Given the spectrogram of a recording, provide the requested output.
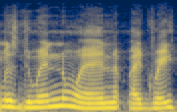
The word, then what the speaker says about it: Nguyen: So Flaws tweeted out, yes, her name is Ningyun, my grade 6 classmate. Nguyen. Wait, what did I say? Nguyen. Nguyen. Oh, Yep, thank you. The G is silent. Her name is Nguyen, my grade 6 classmate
